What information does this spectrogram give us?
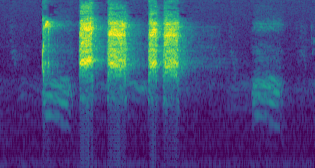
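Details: One grating black francolin phrase: a sharp opening note, then four loud, rough, buzzy bursts packed within about a second, and a softer nasal note to finish.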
